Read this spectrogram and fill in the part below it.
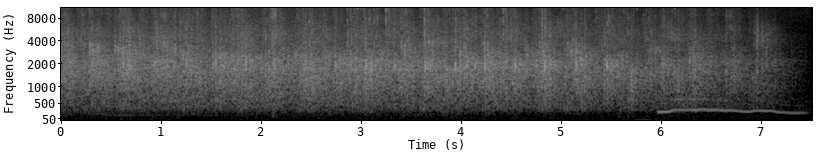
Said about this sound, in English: Let's clap our hands one more time to Jesus.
